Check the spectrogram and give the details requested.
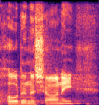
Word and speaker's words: Haudenosaunee: We are looking in this beautiful month of Native American heritage We are focusing this morning on the Haudenosaunee Federation, which is considered one of the oldest forms of democracy in humanity.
